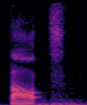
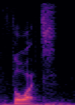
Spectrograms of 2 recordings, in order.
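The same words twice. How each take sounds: First: It is said with a Southern US accent. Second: It is said with a Philadelphia accent.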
